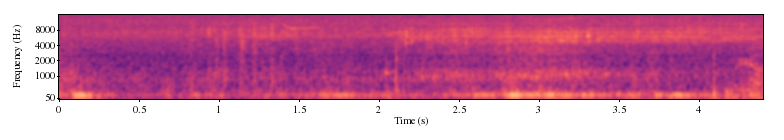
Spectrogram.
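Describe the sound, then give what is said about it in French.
Spotted dolphins buzz and click underwater in quick, scattered bursts, picked up by an underwater recorder hanging from a boat, riding over a steady low engine drone from the boat, with no voices present. “Ça, ces petits buzz là, ça peut être de la communication.”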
